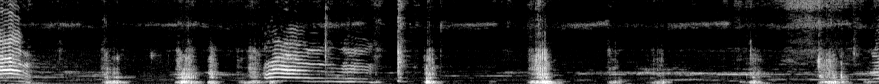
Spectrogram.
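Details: Mother cat guarding two kittens of about two months as they chase and pounce in a game of hide and seek, meowing again and again as a warning. Several short, bending meows come between soft thuds and scrambling noises.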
